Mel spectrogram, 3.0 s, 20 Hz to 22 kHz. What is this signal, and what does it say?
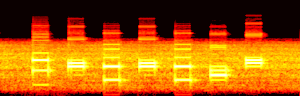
Multi-frequency trunk signalling (R1, as on North American trunks), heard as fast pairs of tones, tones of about 160 ms. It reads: KP 04043 ST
